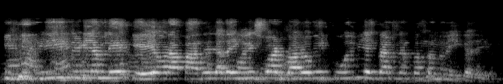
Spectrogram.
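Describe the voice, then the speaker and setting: A woman's voice: sits high, steady tone, fairly quick, a crowd in the background. A young woman teaching a class, firm and scolding as she warns her students. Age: young adult. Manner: strict, scolding, addresses students as beta. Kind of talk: classroom lecture. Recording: echoey classroom from far off.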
